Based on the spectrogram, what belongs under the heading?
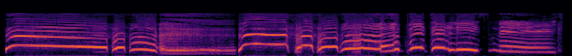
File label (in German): verzweifelte sms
